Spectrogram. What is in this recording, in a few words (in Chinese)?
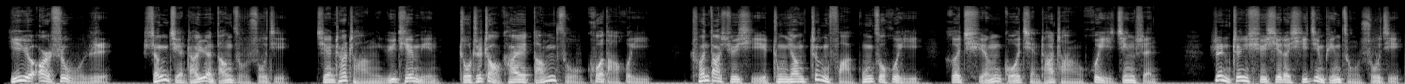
男 新闻 新闻播报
